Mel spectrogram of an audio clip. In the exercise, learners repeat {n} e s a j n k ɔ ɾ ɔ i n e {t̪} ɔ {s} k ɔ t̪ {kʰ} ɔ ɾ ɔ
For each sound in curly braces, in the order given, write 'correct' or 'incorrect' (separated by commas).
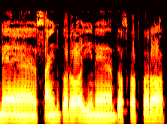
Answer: correct, incorrect, correct, incorrect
